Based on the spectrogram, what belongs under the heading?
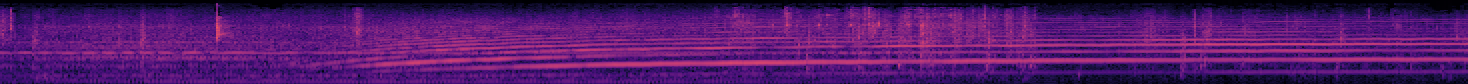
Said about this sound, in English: hit the siren.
